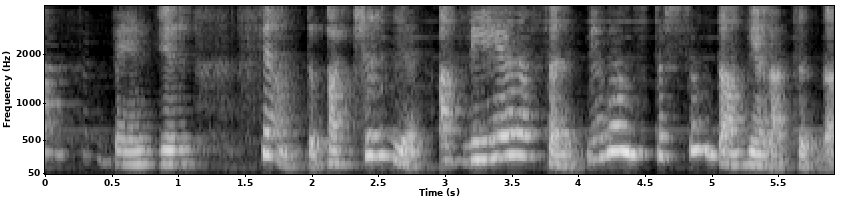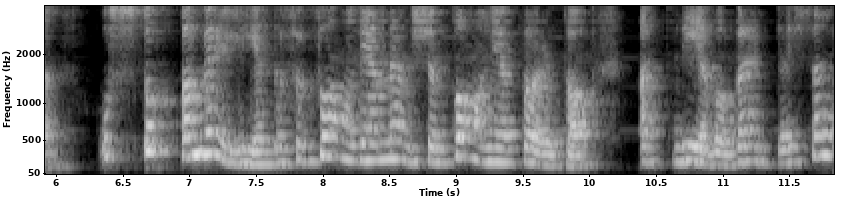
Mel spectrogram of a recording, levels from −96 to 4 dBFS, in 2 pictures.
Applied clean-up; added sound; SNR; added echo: neural mask model DeepFilterNet 3.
